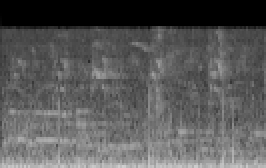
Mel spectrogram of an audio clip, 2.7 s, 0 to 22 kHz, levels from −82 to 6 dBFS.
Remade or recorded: recorded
